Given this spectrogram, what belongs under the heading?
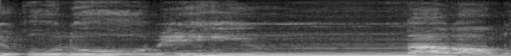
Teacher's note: میم ساکن کے بعد دوسری میم ہے تو یہاں پر ادغام شفوی ہوگا یعنی غنہ کر کے پڑھیں گے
